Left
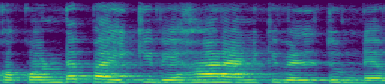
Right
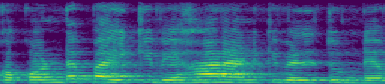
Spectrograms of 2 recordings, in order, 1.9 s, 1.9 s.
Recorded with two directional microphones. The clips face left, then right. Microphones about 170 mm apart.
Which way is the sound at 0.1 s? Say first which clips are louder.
Left 5 dB; 15° left (ahead or behind).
